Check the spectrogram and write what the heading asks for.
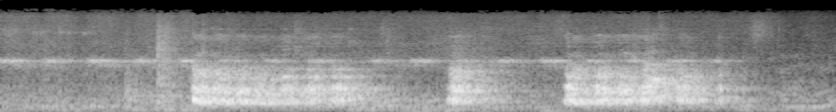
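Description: Three loud, drawn-out vocal cries, the first the longest, over a steady high-pitched whine.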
